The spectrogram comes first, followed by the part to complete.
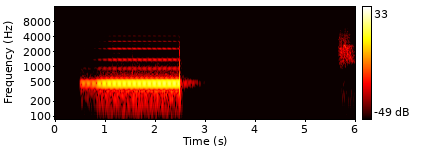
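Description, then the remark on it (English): A steady telephone dial tone hums for about two seconds as a phone call is placed, then cuts off abruptly; after a pause of silence, a brief higher-pitched chirp sounds near the end. “So I guess we got to get him on the phone We're just going right to it today.”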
